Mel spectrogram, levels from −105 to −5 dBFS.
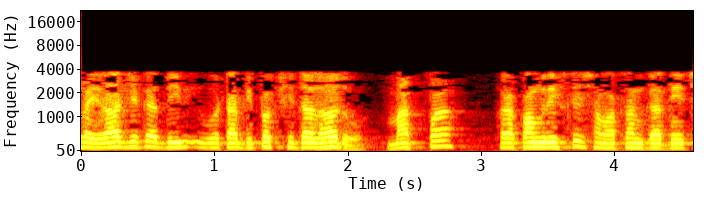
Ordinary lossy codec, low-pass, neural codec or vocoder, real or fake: none; 3.6 kHz; none; real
